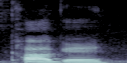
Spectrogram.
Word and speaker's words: Kage: It looks like cage when you spell it, Kage, but it's Kage.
